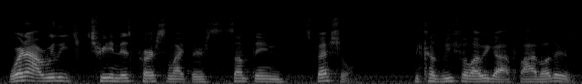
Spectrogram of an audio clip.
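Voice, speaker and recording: Man, vlog host, hoarse voice, rambling casual talk, faint ambient hum. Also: a little high. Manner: loose, rambling, full of "you know" and "like". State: hoarse, losing his voice. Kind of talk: casual opinion talk to camera.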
